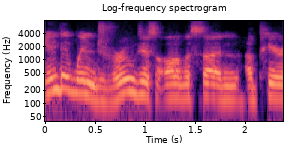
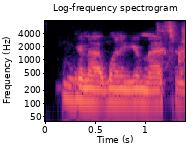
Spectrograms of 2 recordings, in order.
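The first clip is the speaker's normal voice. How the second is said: put-on creepy voice, lower and quieter; 4 semitones lower, 6 dB quieter than usual. Retelling a wrestling segment's line to the other speaker: imitating a creepy voice. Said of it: "You can do that voice like that".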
